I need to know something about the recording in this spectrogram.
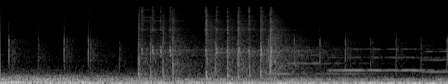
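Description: Sword blades clashing in a quick flurry of ringing metallic strikes about one and a half seconds in, over a low steady rumble and a run of sharp taps. Soft sustained music notes begin near the end.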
